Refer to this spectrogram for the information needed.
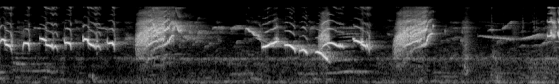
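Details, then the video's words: Kacer wulung, the black magpie-robin, opens with quick paired chip notes, then gives harsh rasping bursts and sliding whistled notes in a varied, jerky phrase. "Adu spek raja kacer materi segudang kacer wulung"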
